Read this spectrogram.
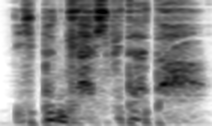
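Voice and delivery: unvoiced soft whisper. A narrator's reading. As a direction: whisper it close to the ear. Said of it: "flüsterte er mir ins Ohr".

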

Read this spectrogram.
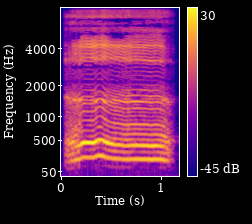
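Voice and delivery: high, loud drawn-out hesitation; stalling. Acted. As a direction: stall on one long high sound. Harry doesn't know the password.

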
